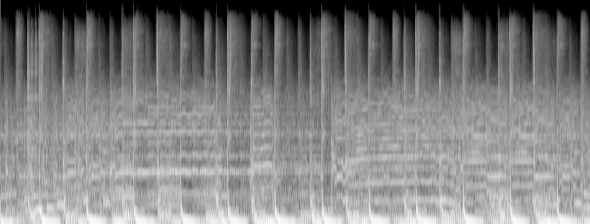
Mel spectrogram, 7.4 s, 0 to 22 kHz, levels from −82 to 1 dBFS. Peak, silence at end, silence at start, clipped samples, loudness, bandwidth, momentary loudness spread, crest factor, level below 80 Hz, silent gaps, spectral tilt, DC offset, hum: 0 dBFS; 0 s; 0 s; under 0.1%; -12 LUFS; 16.5 kHz; 2 LU; 10 dB; -12 dBFS; none; -5 dB/octave; under 0.1%; none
